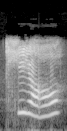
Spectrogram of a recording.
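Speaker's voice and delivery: put-on very high child call; little girl voice. A narrator's reading. Little sick sister calls.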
